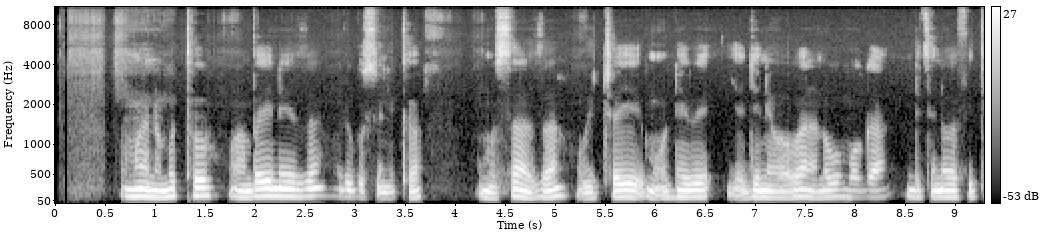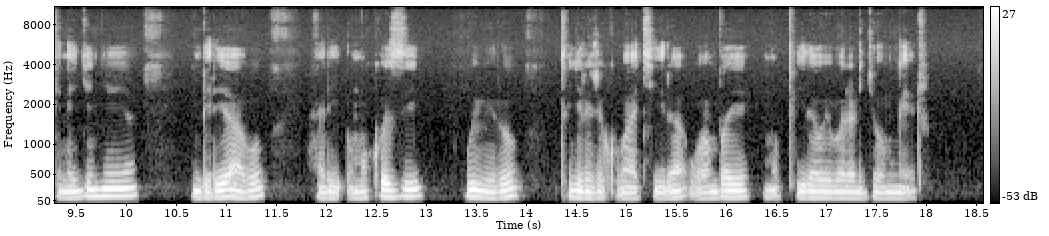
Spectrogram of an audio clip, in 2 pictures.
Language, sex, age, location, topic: Kinyarwanda, male, 25-35, Kigali, health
